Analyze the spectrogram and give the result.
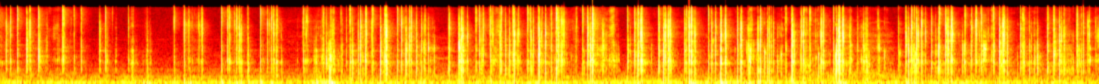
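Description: A small, hollow pink-and-white hard plastic compact shaped like a character head is held in both hands and tapped with long pink acrylic nails. Quick, bright, crisp clicks come in dense, uneven bursts with short pauses. Each tap is dry, with no ring or low thump.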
